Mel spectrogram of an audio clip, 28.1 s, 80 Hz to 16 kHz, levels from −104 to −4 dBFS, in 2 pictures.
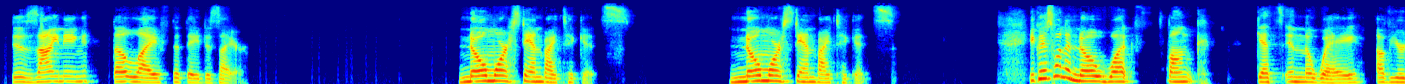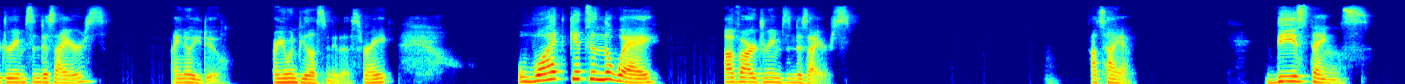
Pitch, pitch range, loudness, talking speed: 185 Hz, 165-210 Hz, -26 LUFS, 120 wpm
